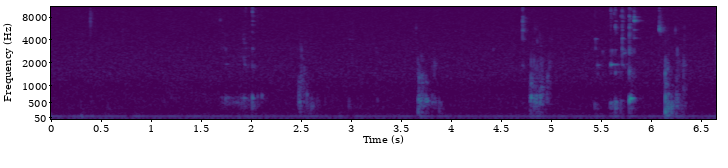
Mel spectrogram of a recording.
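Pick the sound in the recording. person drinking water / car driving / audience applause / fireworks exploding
person drinking water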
